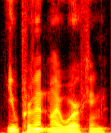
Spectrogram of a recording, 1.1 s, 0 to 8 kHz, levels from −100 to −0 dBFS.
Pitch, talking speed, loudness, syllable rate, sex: 110 Hz, 215 wpm, -17 LUFS, 5.9 syllables/s, male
